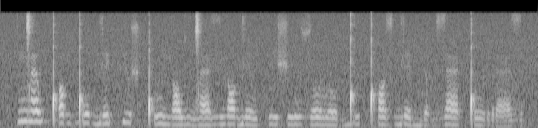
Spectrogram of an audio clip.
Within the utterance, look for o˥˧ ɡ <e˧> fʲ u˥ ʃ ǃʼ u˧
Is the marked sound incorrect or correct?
correct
